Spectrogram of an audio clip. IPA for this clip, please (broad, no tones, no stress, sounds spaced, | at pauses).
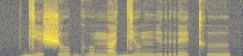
dʲ e ʃ o ɡʱ o ŋ a dʲ o ŋ i r e kʰ ɯ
